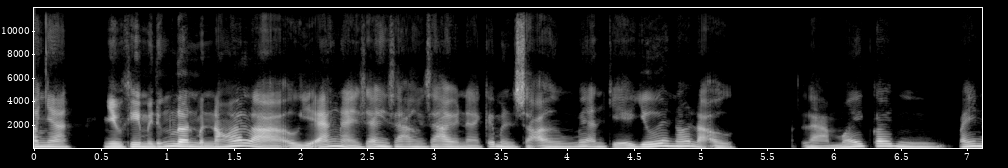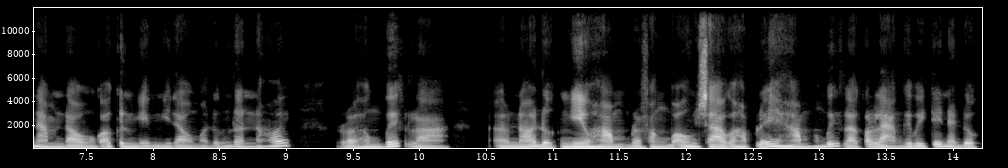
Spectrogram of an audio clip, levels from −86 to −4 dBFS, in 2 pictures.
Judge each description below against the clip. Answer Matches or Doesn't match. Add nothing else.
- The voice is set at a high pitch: Doesn't match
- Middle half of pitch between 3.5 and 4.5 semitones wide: Doesn't match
